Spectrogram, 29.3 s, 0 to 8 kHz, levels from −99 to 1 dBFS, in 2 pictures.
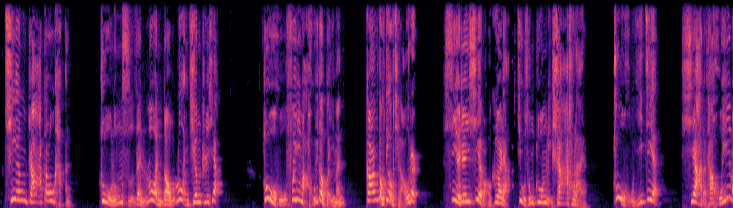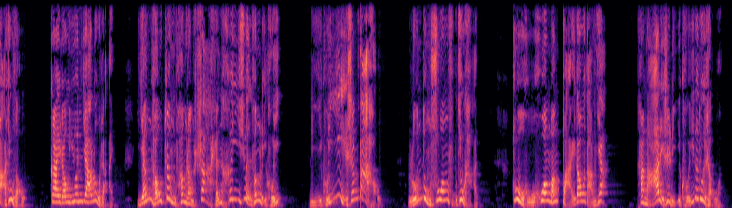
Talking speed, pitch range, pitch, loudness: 205 characters per minute, 250-345 Hz, 305 Hz, -23 LUFS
